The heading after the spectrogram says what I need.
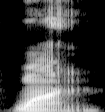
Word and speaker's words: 卍: It is pronounced wan, or referred to as wanzi, the wan character. It is a homophone for the word meaning 10,000, so using the swastika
